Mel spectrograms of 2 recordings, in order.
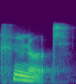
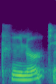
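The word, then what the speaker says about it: Kuhnert: journey through the book servant leadership by David coonert if you're just joining us for the first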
